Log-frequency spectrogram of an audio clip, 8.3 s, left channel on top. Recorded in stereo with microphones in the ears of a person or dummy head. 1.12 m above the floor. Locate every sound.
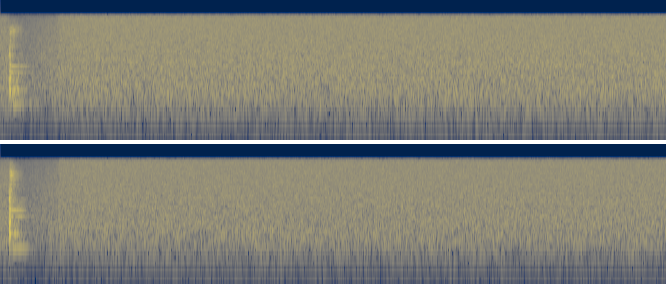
0.1 s a snare drum: 45° right (ahead or behind), 3 m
